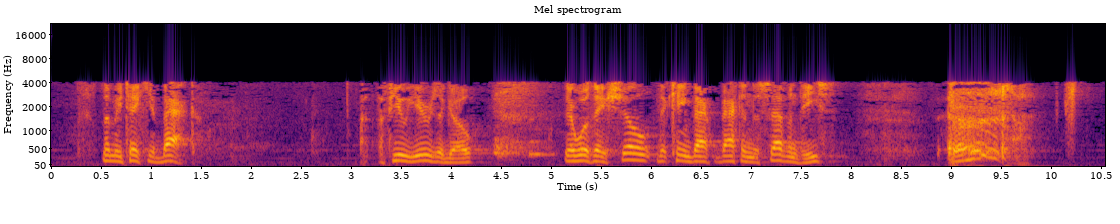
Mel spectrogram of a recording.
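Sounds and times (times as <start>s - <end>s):
speech: 0.5s - 1.5s, 3.3s - 4.4s, 5.1s - 7.9s, 9.0s - 9.5s
harsh raspy cough: 4.4s - 5.1s, 8.9s - 10.0s
throat clearing: 8.9s - 10.0s.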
